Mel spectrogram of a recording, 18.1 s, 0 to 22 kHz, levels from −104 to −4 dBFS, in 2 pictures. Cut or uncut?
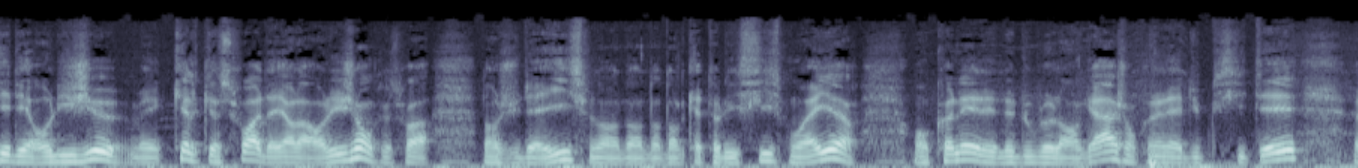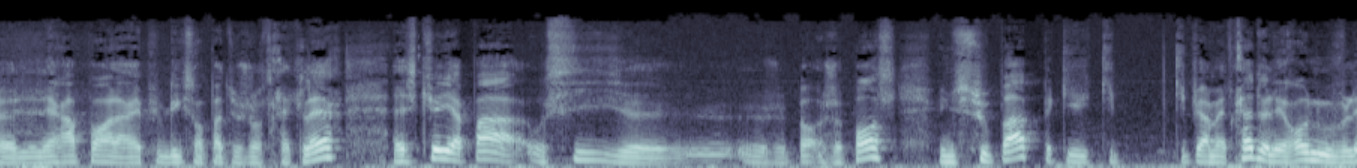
uncut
